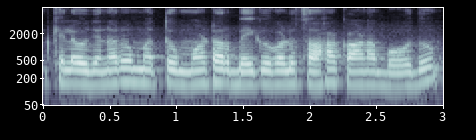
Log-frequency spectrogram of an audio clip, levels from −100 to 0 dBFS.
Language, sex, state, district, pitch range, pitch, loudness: Kannada, male, Karnataka, Bangalore, 140-155 Hz, 145 Hz, -17 LUFS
